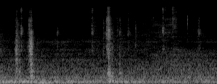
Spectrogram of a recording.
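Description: Car's engine idling, heard inside the cabin as a steady low hum, with a few light clicks and rattles near the start and again about a second in.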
